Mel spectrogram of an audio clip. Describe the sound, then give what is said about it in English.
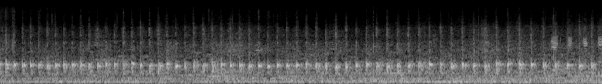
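A spinning prize wheel on a game show clicks rapidly and evenly as its pointer ticks past the pegs, forming a dense, steady ratchet-like rattle that continues unchanged throughout with no clear voices. “We better spin the prize wheel.”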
